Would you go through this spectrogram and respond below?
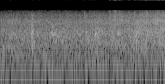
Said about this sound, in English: That afternoon, it rained so hard I couldn't see more than a few feet in front of me.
